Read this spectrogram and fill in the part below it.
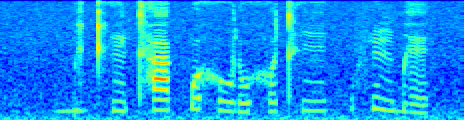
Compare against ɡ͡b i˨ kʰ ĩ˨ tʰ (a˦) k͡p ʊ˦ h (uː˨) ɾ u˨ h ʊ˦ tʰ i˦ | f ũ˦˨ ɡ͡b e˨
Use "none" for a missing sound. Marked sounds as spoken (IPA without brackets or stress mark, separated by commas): aː˦, uː˨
